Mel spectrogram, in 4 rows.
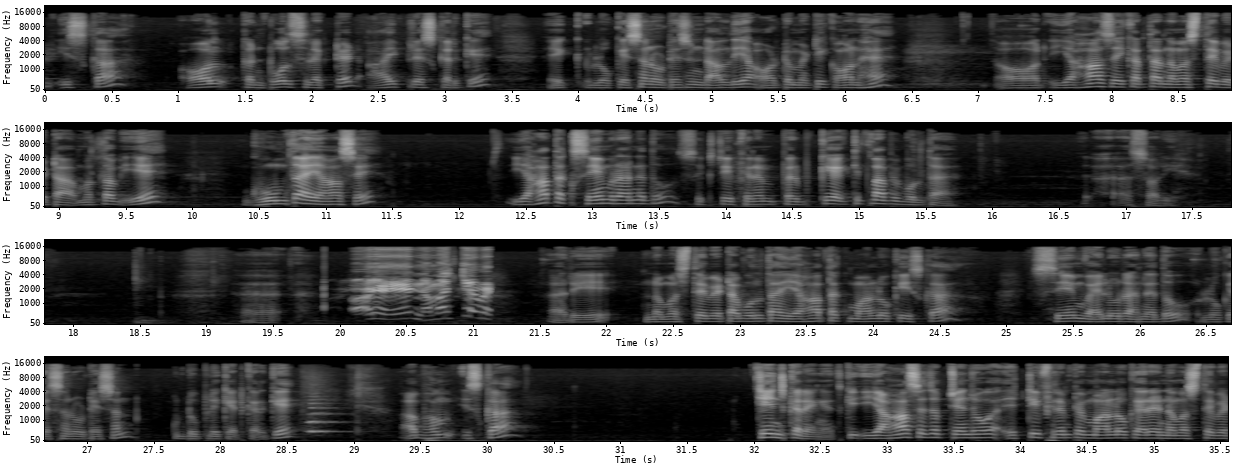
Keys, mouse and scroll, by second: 0.0 a, 1.8 i, 6.3-14.4 drag, 14.8 b, 18.6 space, 19.8 space, 20.4-22.0 drag, 32.2-34.9 drag.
